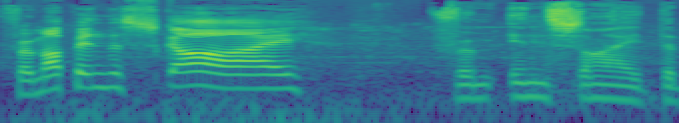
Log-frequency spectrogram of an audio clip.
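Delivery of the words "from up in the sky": big booming trailer narrator. Pretend. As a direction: announce it like an epic documentary. Mock grand trailer presenter.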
